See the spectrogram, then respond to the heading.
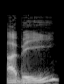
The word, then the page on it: abbaye: francais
